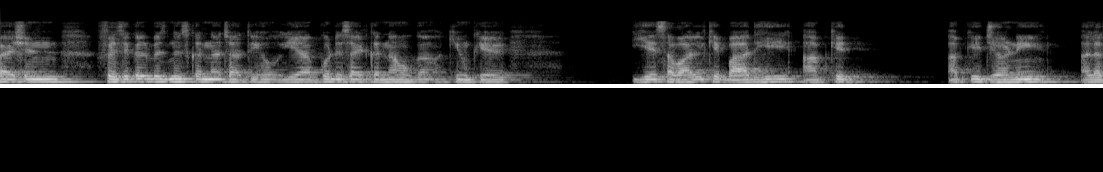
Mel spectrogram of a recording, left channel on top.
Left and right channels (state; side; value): silent; right; 65 dB below the other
